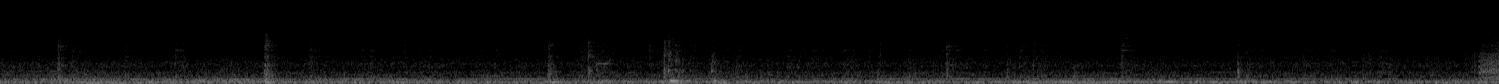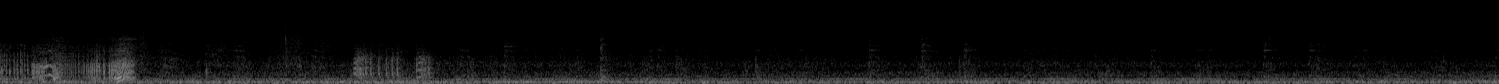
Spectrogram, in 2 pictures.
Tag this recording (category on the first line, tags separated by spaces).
Soundscapes > Indoors
field-recording noise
